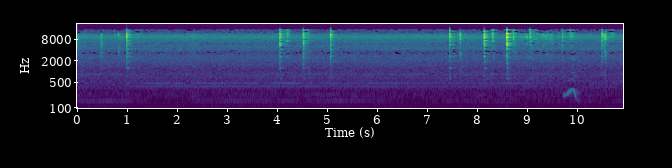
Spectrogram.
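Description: A spoon clinks and scrapes against a plate.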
